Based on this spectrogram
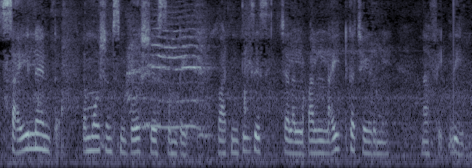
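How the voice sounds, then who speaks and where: The speech keeps a fairly even intonation while noticeable background noise carries on. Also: woman. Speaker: emotional support companion for women. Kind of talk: personal video message. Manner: gentle.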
